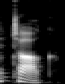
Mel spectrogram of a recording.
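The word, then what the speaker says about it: talk: Then आपके पास है टॉक, टॉक means बात करना, टॉक। यहाँ पर भी किया है, के से पहले एल आ रहा है तो वर्ड एल जो होगा आपके पास साइलेंट होगा।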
